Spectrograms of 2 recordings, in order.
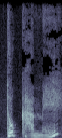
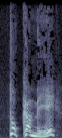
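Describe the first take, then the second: First: Low, quiet disbelieving question; first low grumbled echo; low incredulous mutter. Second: Indignant repeat. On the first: Grandfather repeats, disbelief. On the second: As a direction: throw it back at her, offended. Grandfather repeats, rising irritation. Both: Acted.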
